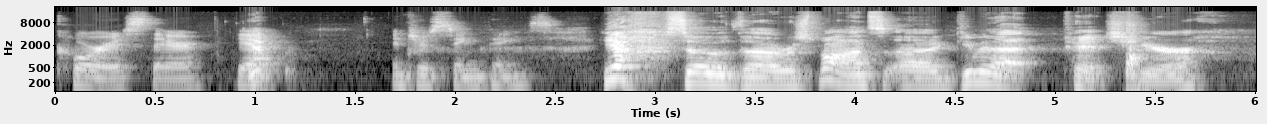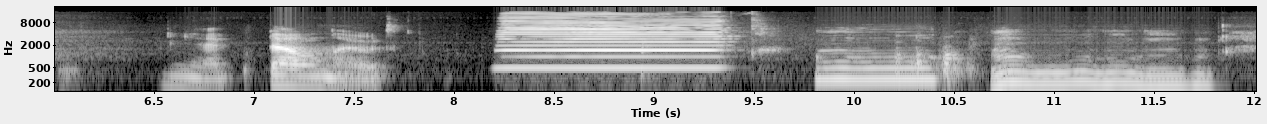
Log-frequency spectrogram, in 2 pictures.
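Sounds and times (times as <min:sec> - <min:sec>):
person humming: 0:09.5 - 0:11.9.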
